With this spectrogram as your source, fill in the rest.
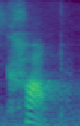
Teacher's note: in British it's cup. It's almost ah. It's close to ah.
